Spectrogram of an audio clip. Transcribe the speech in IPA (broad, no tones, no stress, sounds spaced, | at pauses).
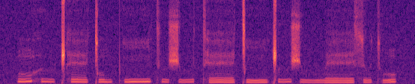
õ h ɯː ǁʰ ɛː ǀ õ m pʰ ĩː tʰ ɯ ʃ ɯː tʰ ɛː ǀ ĩː ǁ ɯː ʃ ɯː w ɛː s ɵ tʰ õ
